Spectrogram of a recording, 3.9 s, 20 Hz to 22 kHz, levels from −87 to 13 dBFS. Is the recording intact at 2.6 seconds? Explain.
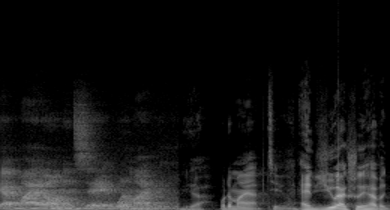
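Yes, the audio is intact at 2.6 seconds, with no fault at that moment.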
